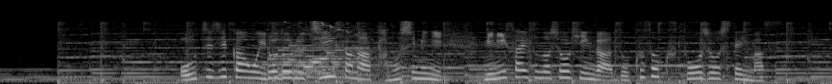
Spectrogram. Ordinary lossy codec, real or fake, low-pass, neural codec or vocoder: none; real; none; none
